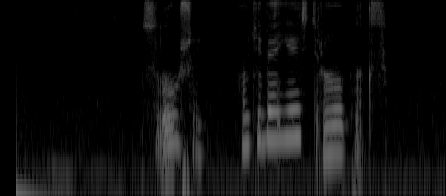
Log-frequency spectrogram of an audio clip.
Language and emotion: Russian, sad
